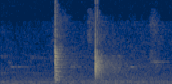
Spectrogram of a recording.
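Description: Two snooker balls knock together with a crisp click.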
